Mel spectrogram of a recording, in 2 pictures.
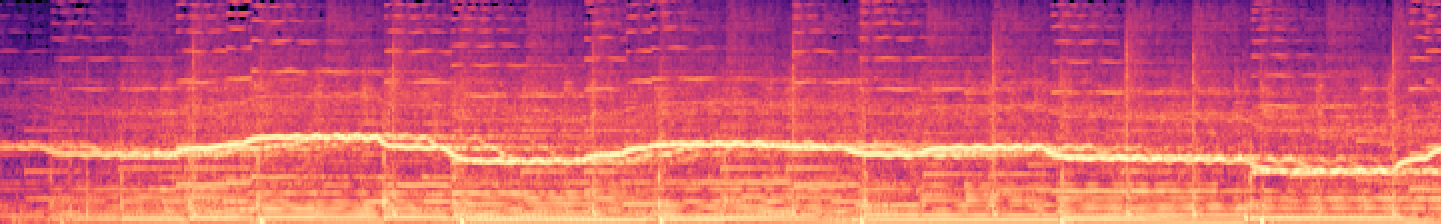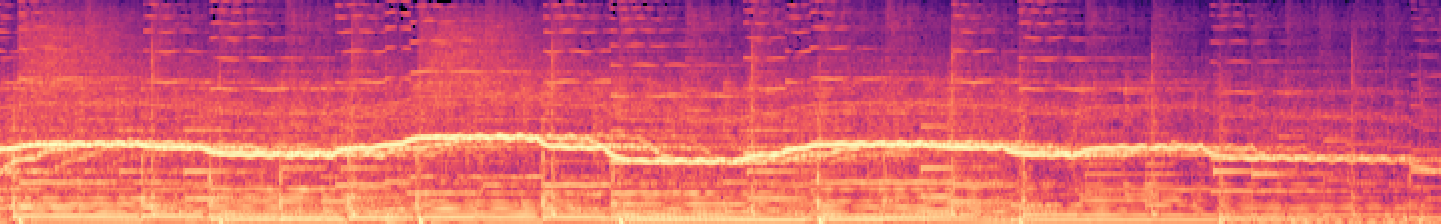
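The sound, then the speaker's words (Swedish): A bright instrumental jingle plays on its own, a lilting melody line repeating over steady bass and chords, loud for about twenty seconds with no talking. “Så vi eh, hörs efter vignett”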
